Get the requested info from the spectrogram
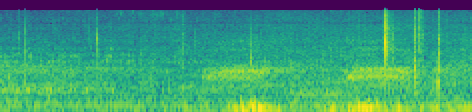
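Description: A bird calling outdoors in short arched calls, twice in the second half. Under the calls are low knocks and rustling as a plastic cup of coco peat is pressed into a hole in a PVC pipe.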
